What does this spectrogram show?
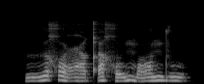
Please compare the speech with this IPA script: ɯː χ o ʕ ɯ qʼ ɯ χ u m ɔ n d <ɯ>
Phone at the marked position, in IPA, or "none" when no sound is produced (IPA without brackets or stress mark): u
